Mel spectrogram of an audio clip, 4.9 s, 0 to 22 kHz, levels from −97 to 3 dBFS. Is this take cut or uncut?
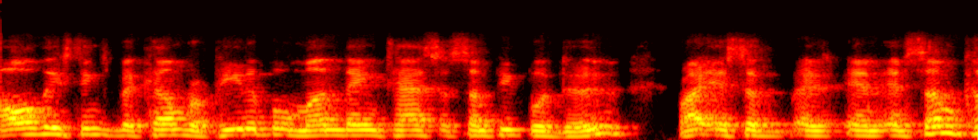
uncut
